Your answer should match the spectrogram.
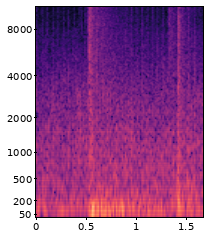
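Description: Distant gunfire and artillery rumble through a World War II shooter match at Carentan train station, with two sharp bursts standing out over a steady low battlefield drone.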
